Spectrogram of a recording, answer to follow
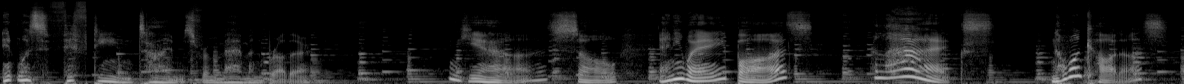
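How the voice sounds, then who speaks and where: In a low-pitched, put-on character voice, the speaker drags along at a very slow pace while music plays clearly in the background. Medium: dub.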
